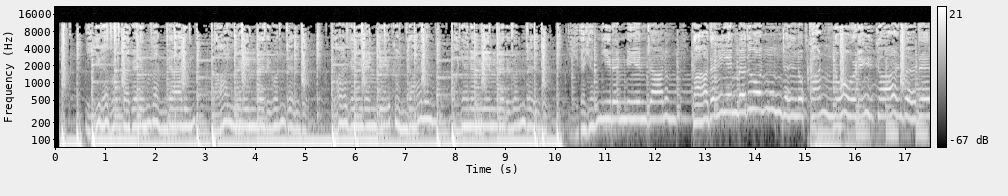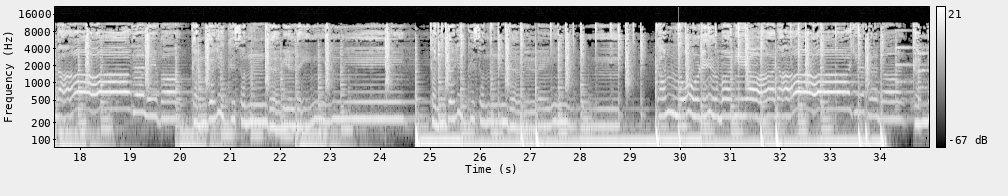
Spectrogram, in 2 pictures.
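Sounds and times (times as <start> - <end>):
Tamil trending music: 0.1 - 34.9.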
